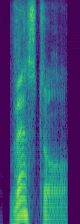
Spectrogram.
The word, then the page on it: vestal: British English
